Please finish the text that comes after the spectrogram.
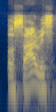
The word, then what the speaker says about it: Osiris: Osiris is in the Mednecher. It is Usil. The Greek pronounced it Osiris.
